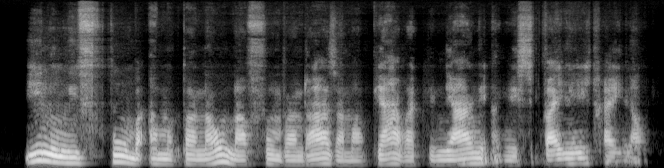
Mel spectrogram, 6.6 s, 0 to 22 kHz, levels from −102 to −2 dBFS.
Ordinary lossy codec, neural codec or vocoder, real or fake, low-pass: none; none; real; none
